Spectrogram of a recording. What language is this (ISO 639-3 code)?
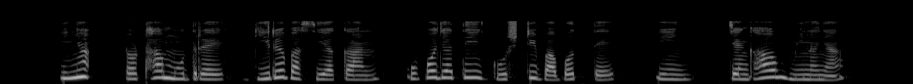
sat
